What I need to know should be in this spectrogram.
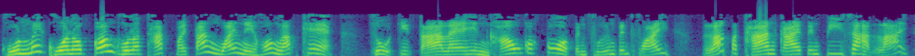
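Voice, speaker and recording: A reader voicing a timid, panicky male servant who stammers in a high squeal. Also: lively intonation, a little fast, no echo, highs cut off, natural voice.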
